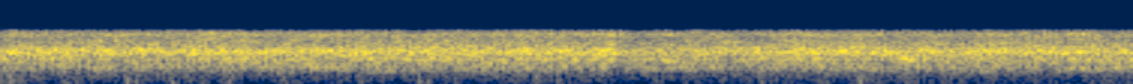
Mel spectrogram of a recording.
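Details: Thousands of geese taking flight from a frozen lake in Pemberton, New Jersey, in December: a dense, continuous wall of overlapping honks, loud and steady throughout, with no single call standing apart from the roaring chorus.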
